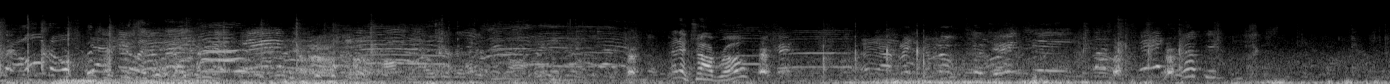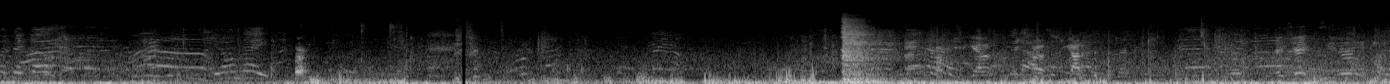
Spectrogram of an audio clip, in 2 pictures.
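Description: Young girls shout and cheer nearby.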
